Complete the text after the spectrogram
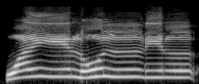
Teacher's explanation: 2, lam sama ro. Ya, idgham bila gunnah bacanya tidak boleh mendengung.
